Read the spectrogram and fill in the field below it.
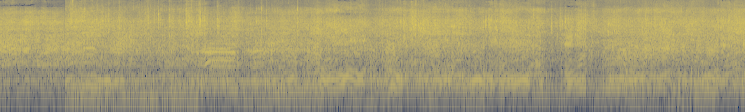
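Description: A motorcycle engine roars up and down in pitch as a rider jumps.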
